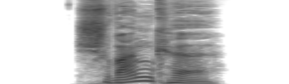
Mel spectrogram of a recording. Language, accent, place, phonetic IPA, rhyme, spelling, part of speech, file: German, Germany, Berlin, [ˈʃvaŋkə], -aŋkə, schwanke, adjective / verb, De-schwanke.ogg
- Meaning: inflection of schwanken: 1. first-person singular present 2. first/third-person singular subjunctive I 3. singular imperative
